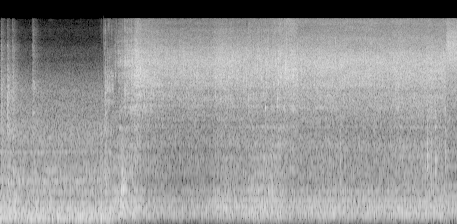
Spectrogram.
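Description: Yellowfin tuna steaks sizzling as they fry in hot oil in a steel pan: a steady, loud hiss that starts about two seconds in as the first steak goes into the oil and holds as more are added.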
